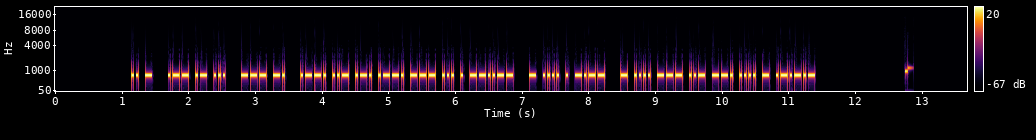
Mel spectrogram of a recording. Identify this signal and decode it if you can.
Morse code, heard as a keyed tone, about 34 wpm, 700 Hz. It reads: IT WAS ON PURPOSE, THEY THOUGHT.
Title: Sentences from Top 800 Words 35wpm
